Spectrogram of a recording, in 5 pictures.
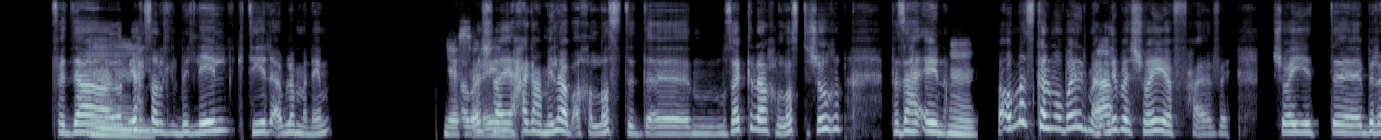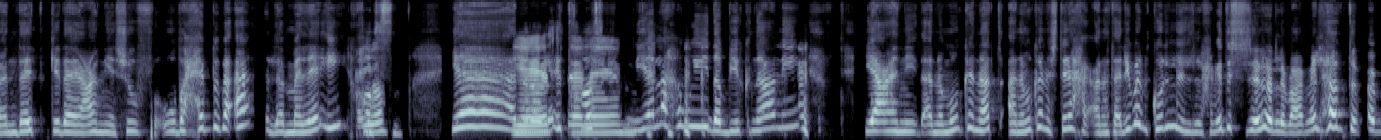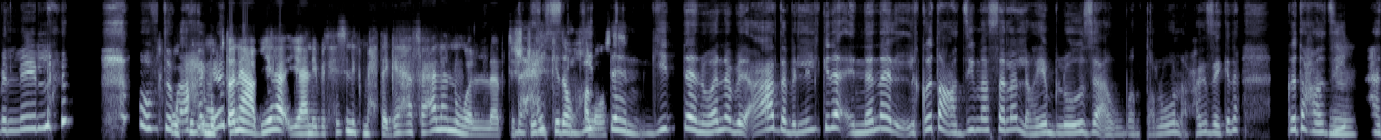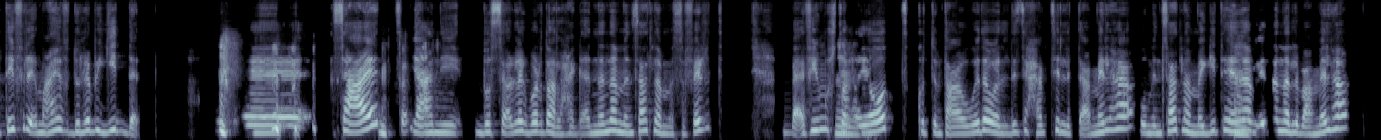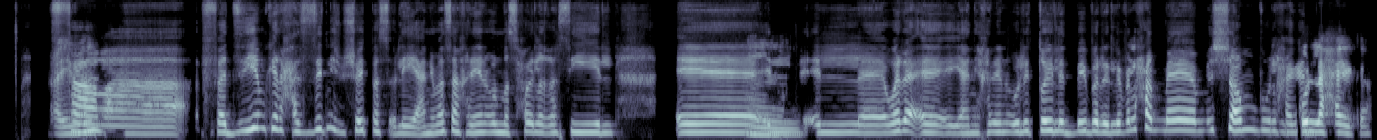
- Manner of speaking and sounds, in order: in English: "براندات"; tapping; laugh; laughing while speaking: "الشِرَا اللي باعملها بتبقى بالليل. وبتبقى حاجات"; laugh; laugh; unintelligible speech; in English: "toilet paper"
- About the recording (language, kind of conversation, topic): Arabic, podcast, إزاي بتقرر توفّر فلوس ولا تصرفها دلوقتي؟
